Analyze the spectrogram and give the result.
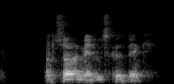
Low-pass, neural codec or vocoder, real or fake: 10.8 kHz; none; real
